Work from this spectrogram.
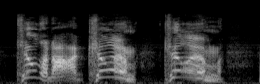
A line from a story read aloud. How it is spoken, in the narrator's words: a score of voices shouted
